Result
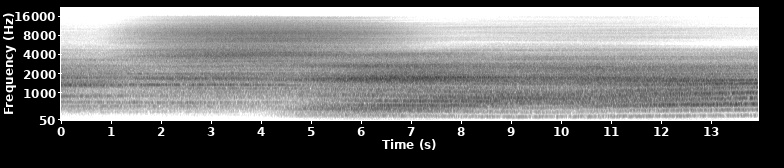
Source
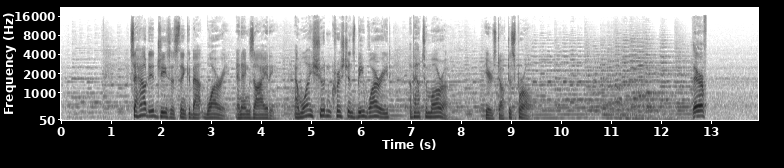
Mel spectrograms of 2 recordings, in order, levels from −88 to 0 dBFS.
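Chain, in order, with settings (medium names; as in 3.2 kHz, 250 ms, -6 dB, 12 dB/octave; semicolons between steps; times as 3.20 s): LFO high-pass saw down 1.1 Hz 620–1600 Hz; in parallel at +3 dB: peak limiter -12.5 dBFS, peak gain reduction 9 dB; on the sum: compression 4:1, threshold -22 dBFS, peak gain reduction 14 dB; Paulstretch 49×, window 0.10 s, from 1.34 s; high-order bell 2.4 kHz +8 dB; trim -7.5 dB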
